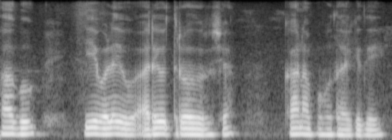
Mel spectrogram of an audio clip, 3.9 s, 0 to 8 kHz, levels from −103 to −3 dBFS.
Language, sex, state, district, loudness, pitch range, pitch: Kannada, male, Karnataka, Koppal, -15 LUFS, 120-130 Hz, 125 Hz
